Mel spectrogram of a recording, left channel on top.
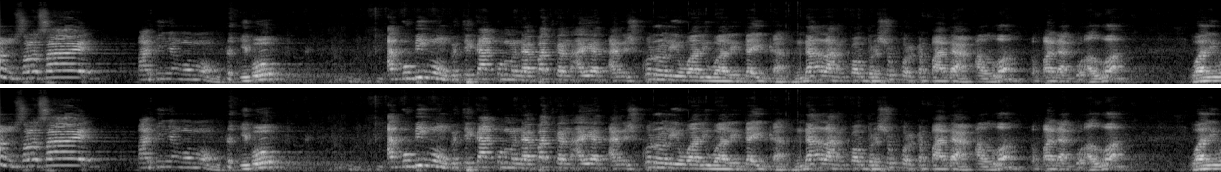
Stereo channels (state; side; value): identical; both; correlation 1.00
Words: selesai paginya ngomong, Ibu, aku bingung ketika aku mendapatkan ayat anishkurli wali walidaika. Hendaklah engkau bersyukur kepada Allah, kepadaku Allah, wali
